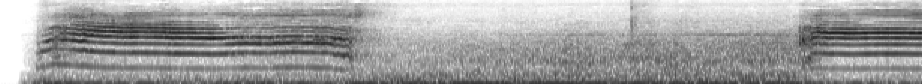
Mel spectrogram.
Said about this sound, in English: So we'll start off easy with the simple meow.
